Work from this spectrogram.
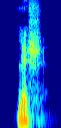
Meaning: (verb) inflection of lécher: 1. first/third-person singular present indicative/subjunctive 2. second-person singular imperative; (noun) 1. bootlicking, brownnosing 2. earthworm
- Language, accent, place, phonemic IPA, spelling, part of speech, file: French, France, Lyon, /lɛʃ/, lèche, verb / noun, LL-Q150 (fra)-lèche.wav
